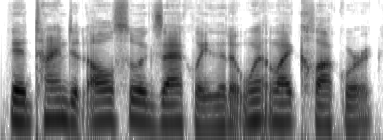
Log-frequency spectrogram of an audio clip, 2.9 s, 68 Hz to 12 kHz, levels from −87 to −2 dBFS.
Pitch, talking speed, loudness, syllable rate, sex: 130 Hz, 250 wpm, -17 LUFS, 6.0 syllables/s, male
